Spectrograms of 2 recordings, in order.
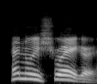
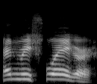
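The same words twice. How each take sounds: First: "Schwager" said as SHWEH-ger, short e, tentative; first try at the name. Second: "Schwager" said as SHWAY-ger with a long ay, settled and sure; corrected name. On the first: Reading a viewer's surname aloud, first hesitant attempt at "Schwager". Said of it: "I can't pronounce it". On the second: Streamer nails a viewer's surname, confident "Schwager" as SHWAY-ger. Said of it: "Spot on. I got it perfect". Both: Shown as a demonstration.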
